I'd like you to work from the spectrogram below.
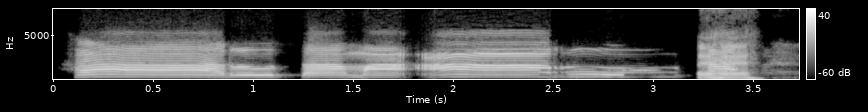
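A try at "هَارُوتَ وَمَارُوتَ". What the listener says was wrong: Kok ma'arut wa ma? Haruta wa ma. Wa maruta. Lagi.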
